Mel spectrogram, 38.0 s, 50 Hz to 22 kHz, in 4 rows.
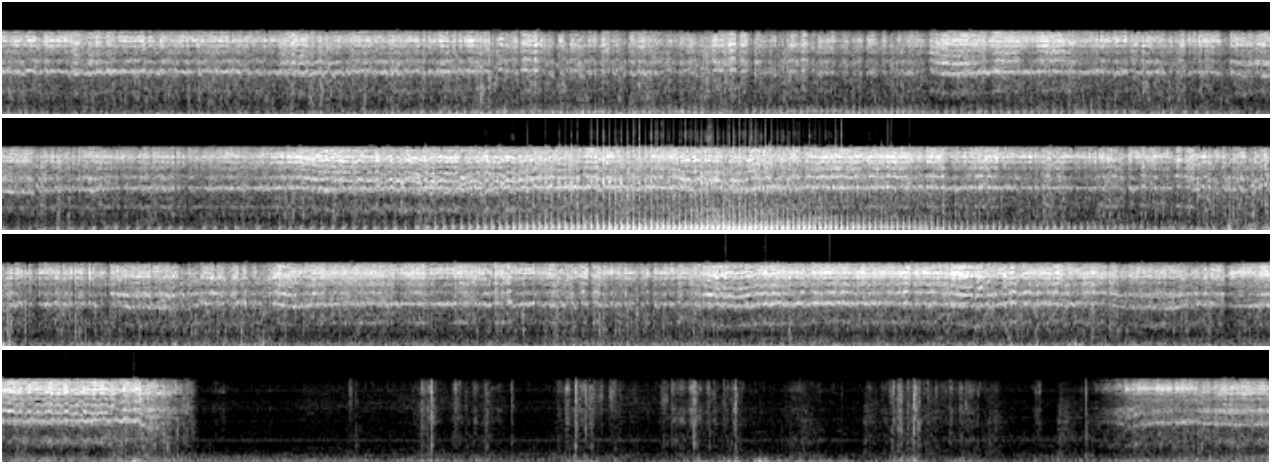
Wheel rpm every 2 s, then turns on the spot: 230, 230, 230, 230, 230, 230, 220, 220, 230, 230, 230, 230, 230, 230, 200, 20, 10, 20, 80.
30-36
